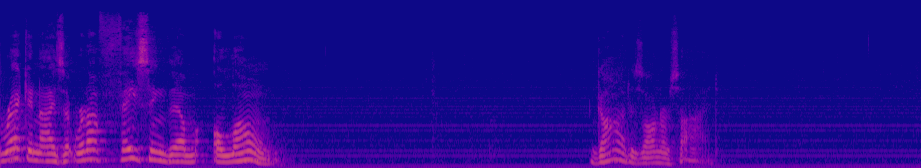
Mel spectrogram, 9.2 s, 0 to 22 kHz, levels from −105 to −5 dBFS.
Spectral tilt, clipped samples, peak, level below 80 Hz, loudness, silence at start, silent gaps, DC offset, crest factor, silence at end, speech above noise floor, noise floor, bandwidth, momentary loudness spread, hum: -5.5 dB/octave; under 0.1%; -42 dBFS; -88 dBFS; -57 LUFS; 0 s; none; under 0.1%; 18 dB; 2.1 s; 28 dB; -85 dBFS; 15.5 kHz; 9 LU; 60 Hz at -90 dBFS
